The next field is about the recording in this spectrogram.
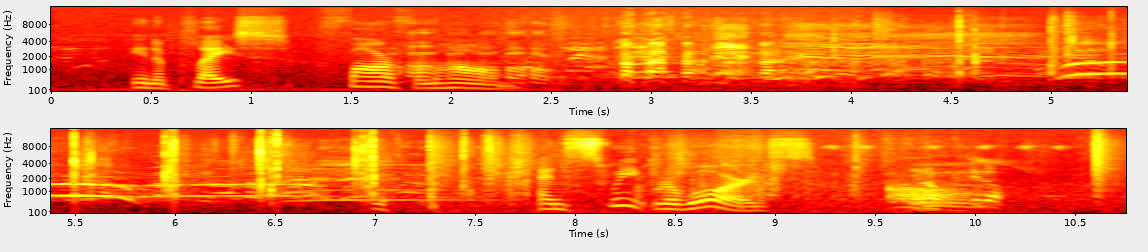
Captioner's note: clapping for ..ending water walk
